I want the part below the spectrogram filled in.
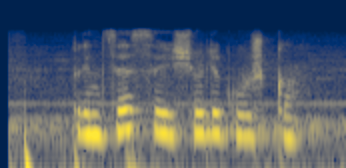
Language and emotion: Russian, neutral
